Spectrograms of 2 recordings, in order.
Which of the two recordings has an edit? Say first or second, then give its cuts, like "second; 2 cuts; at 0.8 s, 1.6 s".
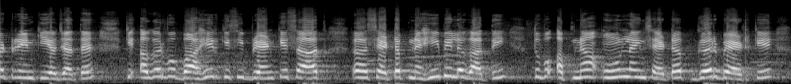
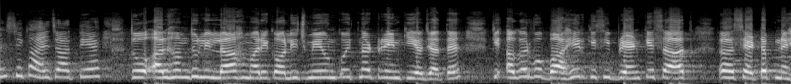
second; 1 cut; at 1.1 s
